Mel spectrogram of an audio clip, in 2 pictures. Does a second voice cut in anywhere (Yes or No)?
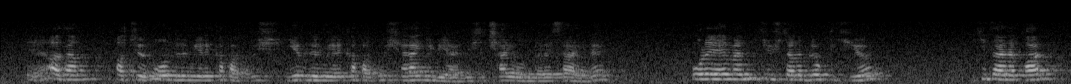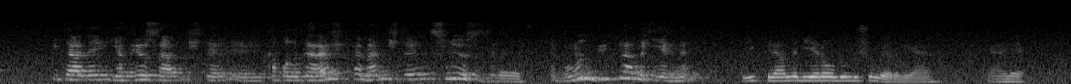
No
